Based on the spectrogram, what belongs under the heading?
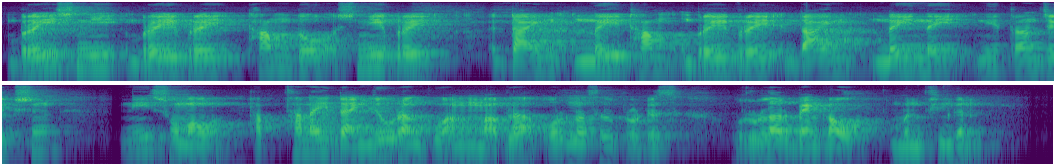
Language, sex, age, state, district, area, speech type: Bodo, male, 45-60, Assam, Kokrajhar, rural, read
